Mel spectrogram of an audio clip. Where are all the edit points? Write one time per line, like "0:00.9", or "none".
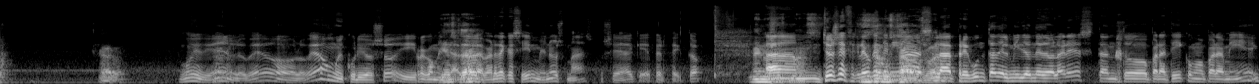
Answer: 0:04.2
